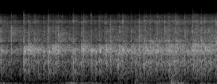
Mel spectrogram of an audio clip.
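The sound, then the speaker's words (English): A steady round of applause, many hands clapping together in a dense, continuous patter at moderate volume throughout, with no voices over it. “Round of applause.”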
